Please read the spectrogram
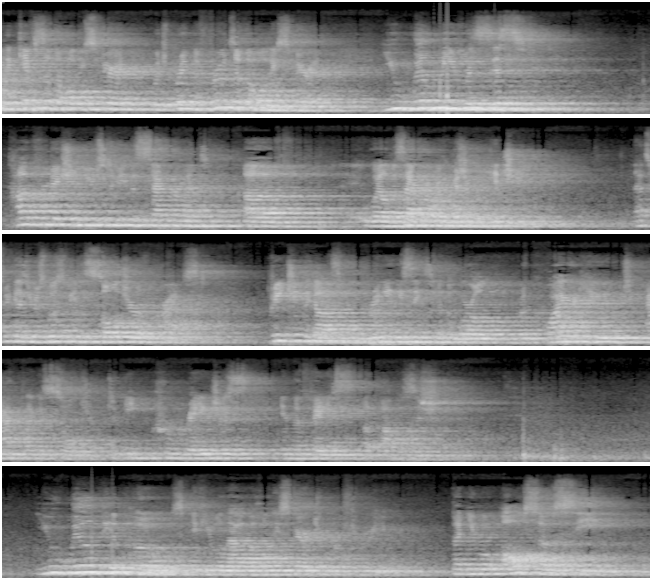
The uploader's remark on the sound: This is the homily I preached at the Confirmation Mass that I did.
